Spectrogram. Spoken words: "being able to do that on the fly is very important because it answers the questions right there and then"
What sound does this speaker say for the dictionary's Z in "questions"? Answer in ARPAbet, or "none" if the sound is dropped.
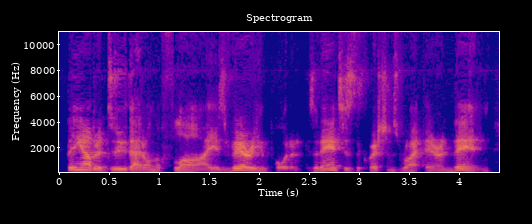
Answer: Z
